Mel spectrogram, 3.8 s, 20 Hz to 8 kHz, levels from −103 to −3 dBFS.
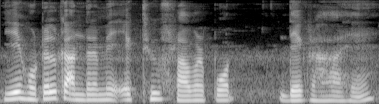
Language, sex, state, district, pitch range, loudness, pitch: Hindi, male, Arunachal Pradesh, Lower Dibang Valley, 135-170 Hz, -19 LUFS, 145 Hz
